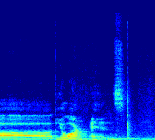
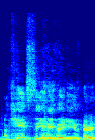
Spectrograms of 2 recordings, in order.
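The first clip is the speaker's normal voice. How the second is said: lightly voiced husband, pitched up; husband calling out; 7 semitones higher than usual. Game master plays the husband in the dark, calling out. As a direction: call back higher, not shouting. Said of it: "the husband".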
